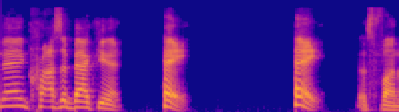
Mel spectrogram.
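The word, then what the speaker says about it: פ: So pay makes a p sound or a f sound as well. Same letter, just two different pronunciations. Pay, pay.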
